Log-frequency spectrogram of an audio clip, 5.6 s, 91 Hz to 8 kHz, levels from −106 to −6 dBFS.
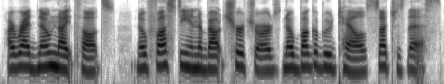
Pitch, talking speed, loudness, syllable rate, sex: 215 Hz, 130 wpm, -19 LUFS, 4.0 syllables/s, female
